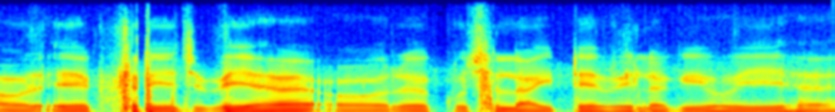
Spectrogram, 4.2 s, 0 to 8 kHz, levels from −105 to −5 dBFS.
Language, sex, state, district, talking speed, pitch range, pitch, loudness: Hindi, male, Odisha, Khordha, 170 wpm, 105-110 Hz, 105 Hz, -20 LUFS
